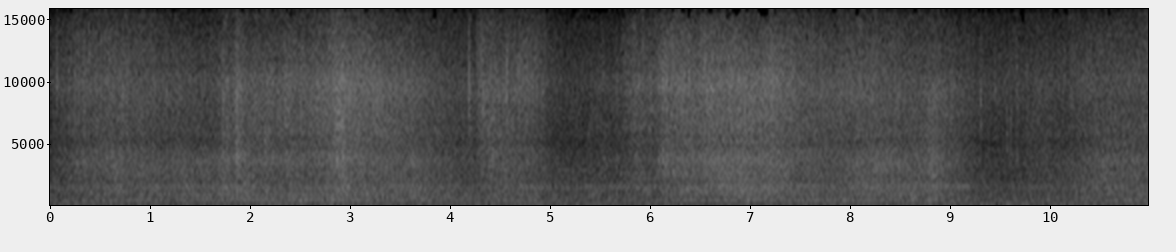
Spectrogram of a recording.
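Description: Wind buffeting the microphone, a low rumble that swells and eases every few seconds, over a steady wash of sea water.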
